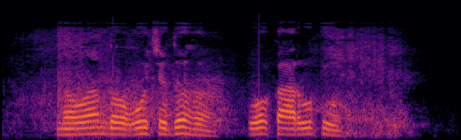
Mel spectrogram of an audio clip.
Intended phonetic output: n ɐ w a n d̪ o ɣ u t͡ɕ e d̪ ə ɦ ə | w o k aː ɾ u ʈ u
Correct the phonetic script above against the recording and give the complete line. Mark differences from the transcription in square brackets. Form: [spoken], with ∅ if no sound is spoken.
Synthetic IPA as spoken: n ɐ w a n d̪ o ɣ u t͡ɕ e d̪ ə ɦ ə | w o k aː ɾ u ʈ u

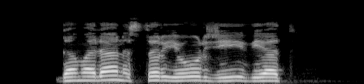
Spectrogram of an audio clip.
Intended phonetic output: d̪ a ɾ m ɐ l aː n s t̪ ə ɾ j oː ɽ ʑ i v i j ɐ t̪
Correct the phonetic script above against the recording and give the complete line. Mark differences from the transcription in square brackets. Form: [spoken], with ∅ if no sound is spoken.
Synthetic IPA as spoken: d̪ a [∅] m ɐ l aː n s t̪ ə ɾ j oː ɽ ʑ i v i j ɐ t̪

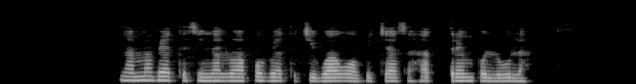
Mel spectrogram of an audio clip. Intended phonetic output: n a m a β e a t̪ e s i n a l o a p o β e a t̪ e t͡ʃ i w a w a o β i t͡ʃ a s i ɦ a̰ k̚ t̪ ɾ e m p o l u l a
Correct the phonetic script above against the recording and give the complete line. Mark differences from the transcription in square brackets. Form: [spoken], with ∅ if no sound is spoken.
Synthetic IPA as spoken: n a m a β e a t̪ e s i n a l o a p o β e a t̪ e t͡ʃ i w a w a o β i t͡ʃ a s [a] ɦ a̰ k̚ t̪ ɾ e m p o l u l a

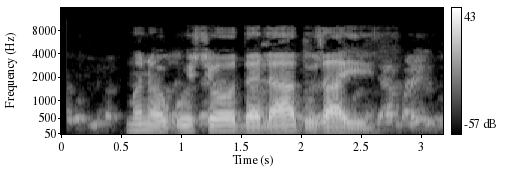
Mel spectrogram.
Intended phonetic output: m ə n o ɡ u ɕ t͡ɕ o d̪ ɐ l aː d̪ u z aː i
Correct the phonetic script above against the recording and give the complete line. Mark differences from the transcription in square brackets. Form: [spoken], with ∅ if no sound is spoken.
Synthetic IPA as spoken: m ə n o ɡ u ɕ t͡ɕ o d̪ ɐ l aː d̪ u z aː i

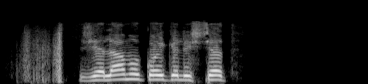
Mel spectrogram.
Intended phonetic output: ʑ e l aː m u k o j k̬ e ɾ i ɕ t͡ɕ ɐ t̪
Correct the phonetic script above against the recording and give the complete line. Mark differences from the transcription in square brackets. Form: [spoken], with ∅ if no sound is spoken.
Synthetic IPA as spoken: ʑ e l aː m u k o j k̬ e [l] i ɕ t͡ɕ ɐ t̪

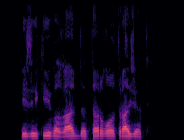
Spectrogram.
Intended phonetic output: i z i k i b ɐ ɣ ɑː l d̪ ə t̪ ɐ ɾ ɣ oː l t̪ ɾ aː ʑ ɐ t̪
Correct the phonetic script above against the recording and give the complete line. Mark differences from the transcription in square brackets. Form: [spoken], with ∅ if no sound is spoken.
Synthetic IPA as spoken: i z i k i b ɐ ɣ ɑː l d̪ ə t̪ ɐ ɾ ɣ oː [∅] t̪ ɾ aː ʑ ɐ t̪

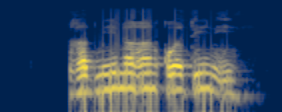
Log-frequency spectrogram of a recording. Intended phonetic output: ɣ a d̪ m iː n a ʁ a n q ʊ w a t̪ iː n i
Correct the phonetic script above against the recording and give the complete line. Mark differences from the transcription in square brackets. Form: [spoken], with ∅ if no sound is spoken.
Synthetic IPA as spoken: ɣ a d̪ m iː [m] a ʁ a n q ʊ w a t̪ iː n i

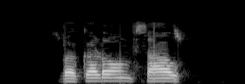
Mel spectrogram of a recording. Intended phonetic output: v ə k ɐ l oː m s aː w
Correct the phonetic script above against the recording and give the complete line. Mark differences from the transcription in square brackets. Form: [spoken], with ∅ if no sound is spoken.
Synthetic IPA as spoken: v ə k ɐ [ɽ] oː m s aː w

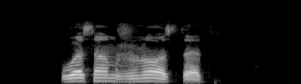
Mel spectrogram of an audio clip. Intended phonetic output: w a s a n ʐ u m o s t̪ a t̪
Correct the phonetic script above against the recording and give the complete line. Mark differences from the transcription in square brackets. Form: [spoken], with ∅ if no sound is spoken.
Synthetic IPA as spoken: w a s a [m] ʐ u [n] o s t̪ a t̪

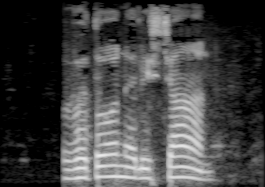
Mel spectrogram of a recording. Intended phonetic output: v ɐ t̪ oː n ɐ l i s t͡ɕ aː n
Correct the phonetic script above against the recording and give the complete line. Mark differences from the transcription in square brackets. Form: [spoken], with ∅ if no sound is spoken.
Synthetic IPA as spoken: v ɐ t̪ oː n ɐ l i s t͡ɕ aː n

